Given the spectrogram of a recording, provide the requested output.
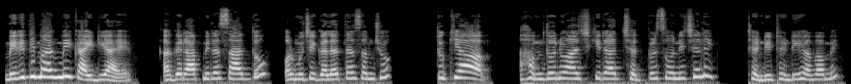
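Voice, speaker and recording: Woman playing a gentle, devoted young wife. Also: sits high, moderate pace, pitched above the performer's own voice, close to an everyday voice. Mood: reassuring, cheerful.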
